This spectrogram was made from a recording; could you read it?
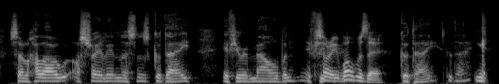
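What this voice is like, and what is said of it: English accent. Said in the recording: “I'm saying it in my English accent.”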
